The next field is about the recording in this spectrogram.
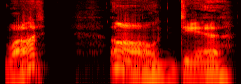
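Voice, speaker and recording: A man plays a tired older male detective boss in a mystery audiobook. He is mild and good-humoured, middling in pitch, and recorded very dry. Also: very animated, drawn-out words, gravelly, a bit bright, no room sound, exaggerated voice. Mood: sheepish, drowsy.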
